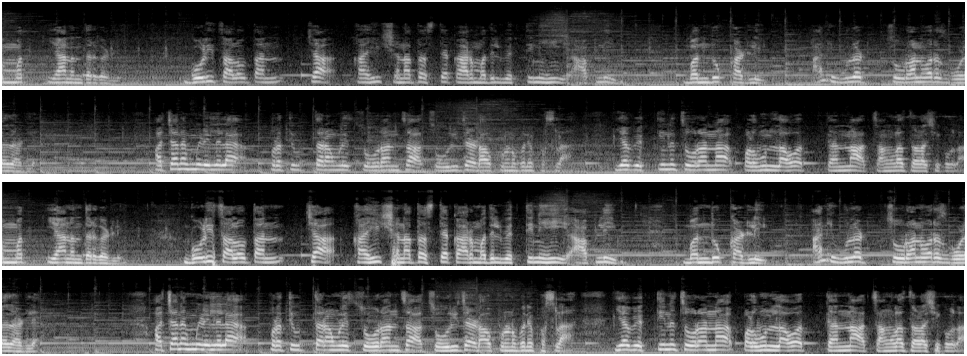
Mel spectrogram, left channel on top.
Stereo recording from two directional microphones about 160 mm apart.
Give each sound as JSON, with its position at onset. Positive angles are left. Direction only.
{"t": 0.0, "sound": "speech", "side_deg": -25}
{"t": 11.1, "sound": "speech", "side_deg": -25}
